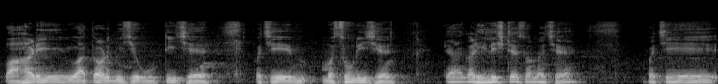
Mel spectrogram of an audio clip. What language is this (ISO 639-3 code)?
guj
